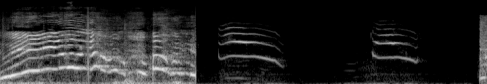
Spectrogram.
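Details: Cat meowing indoors: two short, clear, arched meows, each rising then falling, about a second apart. They follow a loud, harmonic human-like voice.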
